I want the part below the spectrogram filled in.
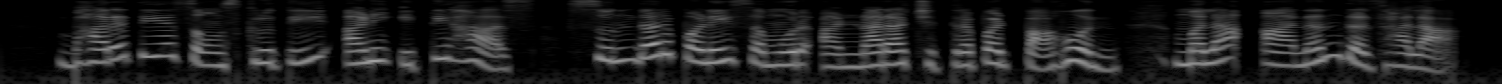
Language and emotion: Marathi, happy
